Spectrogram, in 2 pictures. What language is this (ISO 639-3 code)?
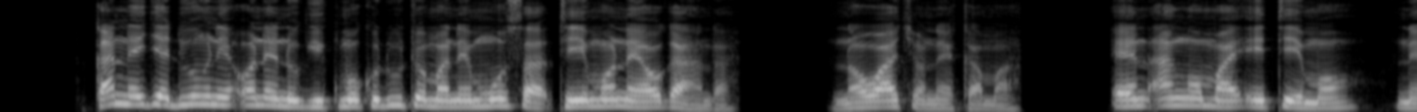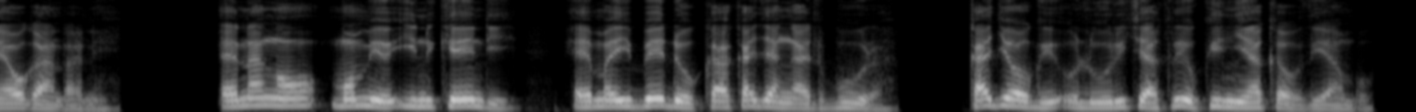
luo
